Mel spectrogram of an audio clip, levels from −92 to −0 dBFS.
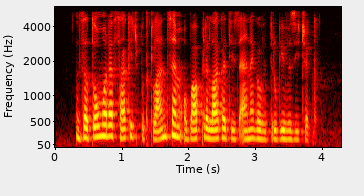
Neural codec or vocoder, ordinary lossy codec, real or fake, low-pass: none; none; real; 5.4 kHz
